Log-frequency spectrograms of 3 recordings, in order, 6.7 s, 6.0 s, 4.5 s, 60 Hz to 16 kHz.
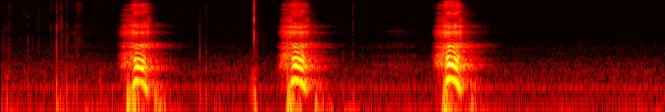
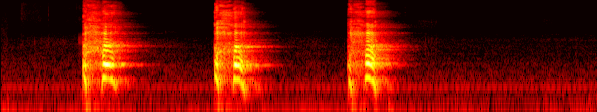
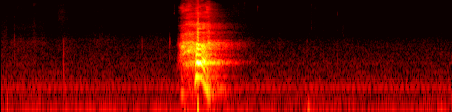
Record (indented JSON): {
  "exhalation_length": "6.7 s",
  "exhalation_amplitude": 12684,
  "exhalation_signal_mean_std_ratio": 0.25,
  "three_cough_length": "6.0 s",
  "three_cough_amplitude": 30439,
  "three_cough_signal_mean_std_ratio": 0.23,
  "cough_length": "4.5 s",
  "cough_amplitude": 32768,
  "cough_signal_mean_std_ratio": 0.15,
  "survey_phase": "beta (2021-08-13 to 2022-03-07)",
  "age": "65+",
  "gender": "Female",
  "wearing_mask": "No",
  "symptom_none": true,
  "smoker_status": "Ex-smoker",
  "respiratory_condition_asthma": false,
  "respiratory_condition_other": false,
  "recruitment_source": "REACT",
  "submission_delay": "1 day",
  "covid_test_result": "Negative",
  "covid_test_method": "RT-qPCR"
}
